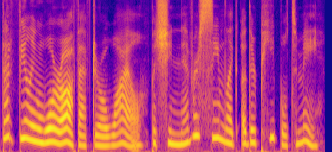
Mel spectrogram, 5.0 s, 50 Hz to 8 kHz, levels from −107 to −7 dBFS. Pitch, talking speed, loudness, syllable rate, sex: 245 Hz, 190 wpm, -17 LUFS, 4.9 syllables/s, female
